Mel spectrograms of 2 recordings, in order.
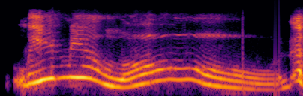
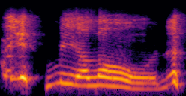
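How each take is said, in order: First: High, very slow whiny wail with a laugh; mock crying whine. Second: Mock crying whine. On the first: Fed up with family demands. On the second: Repeats plea, mock crying.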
